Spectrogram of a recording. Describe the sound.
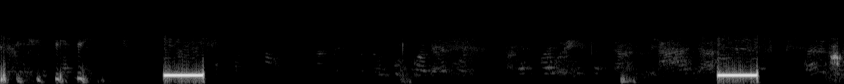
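Two steady, low-pitched telephone tones after a dropped call, each about a third of a second and spaced several seconds apart, loud against faint talk in between.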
